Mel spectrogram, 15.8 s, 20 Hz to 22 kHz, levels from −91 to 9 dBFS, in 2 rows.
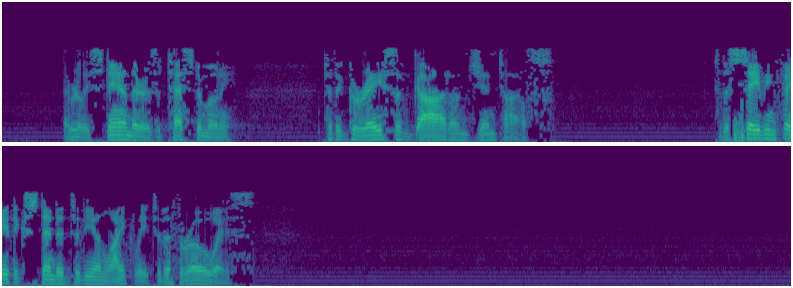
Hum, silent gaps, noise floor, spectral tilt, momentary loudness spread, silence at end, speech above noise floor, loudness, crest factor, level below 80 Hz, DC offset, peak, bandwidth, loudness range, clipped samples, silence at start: none; none; -72 dBFS; -3 dB/octave; 16 LU; 5.4 s; 41 dB; -31 LUFS; 26 dB; -58 dBFS; under 0.1%; -8 dBFS; 5.8 kHz; 9 LU; under 0.1%; 0.65 s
